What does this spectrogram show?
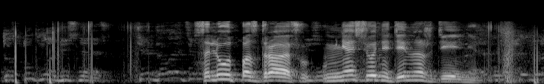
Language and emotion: Russian, positive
